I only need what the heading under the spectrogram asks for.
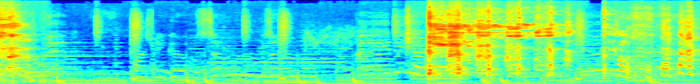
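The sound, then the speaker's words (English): Strained coughing with breathy, choked sounds after inhaling a dab hit, building into a loud burst of harsh coughs partway through and then trailing off into rough, raspy hacking. “Sounded like a cry cough.”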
